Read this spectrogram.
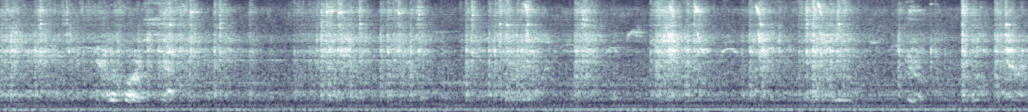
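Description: Gunshots crack repeatedly from a video game through small speakers.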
